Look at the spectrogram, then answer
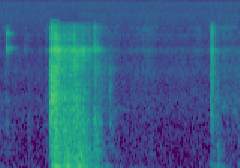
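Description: A house door is opened to let a pet named Pumpkin inside: a fairly quiet, half-second rattling clatter as the door moves, then a softer thump a moment later, with no talking.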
